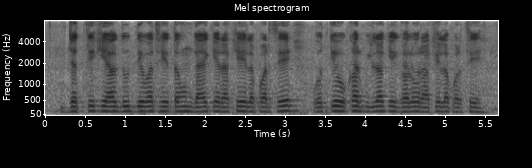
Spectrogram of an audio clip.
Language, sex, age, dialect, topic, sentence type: Chhattisgarhi, male, 60-100, Western/Budati/Khatahi, agriculture, statement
